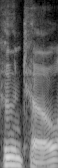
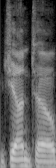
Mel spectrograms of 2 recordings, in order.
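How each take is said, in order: First: The word is said with a Spanish pronunciation. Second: The word is said with an English pronunciation. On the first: "in Spanish, we would pronounce it the Junto" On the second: "it's a little hard for me to say Junto, but we suspect that's probably the way that he pronounced it"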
